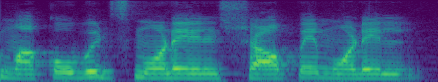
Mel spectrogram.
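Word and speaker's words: Sharpe: Capital market theory, CMT, बाय शार्पे। शार्पे, but actual में इसका है ना प्रोनाउंसिएशन शार्प ऐसा होता है, बाय शार्प। ओके, पे मत कर देना उसको, हम तो ऐसे ही बोले।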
